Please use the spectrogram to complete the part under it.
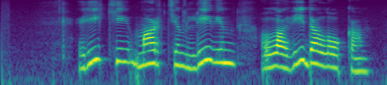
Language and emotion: Russian, positive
